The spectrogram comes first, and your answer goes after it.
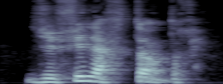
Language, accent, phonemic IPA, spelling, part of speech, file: French, Canada, /dy fil a ʁ(ə).tɔʁdʁ/, du fil à retordre, noun, LL-Q150 (fra)-du fil à retordre.wav
- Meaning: a hard time, some difficulties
